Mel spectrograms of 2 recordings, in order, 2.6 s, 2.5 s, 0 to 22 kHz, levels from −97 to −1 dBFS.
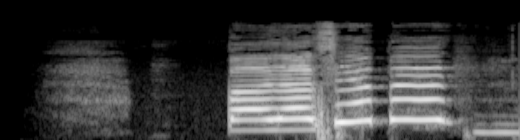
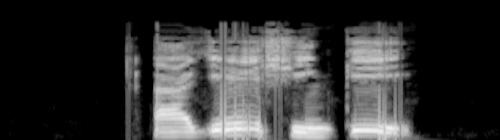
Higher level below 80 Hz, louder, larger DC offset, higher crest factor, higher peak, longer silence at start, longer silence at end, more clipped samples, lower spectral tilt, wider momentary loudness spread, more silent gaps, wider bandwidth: second, -50 dBFS vs -44 dBFS; about the same, -13 LUFS vs -12 LUFS; neither; about the same, 12 dB vs 14 dB; second, -4 dBFS vs 0 dBFS; first, 1.15 s vs 0.75 s; second, 0 s vs 0.45 s; neither; about the same, -3 dB/octave vs -4 dB/octave; about the same, 8 LU vs 6 LU; neither; about the same, 11.5 kHz vs 11 kHz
